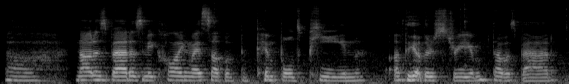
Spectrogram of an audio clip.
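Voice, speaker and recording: A woman streaming a game, chatting casually with viewers, giggling often and apologizing in quick asides. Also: fairly low pitch, monotone, a little hiss or hum.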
